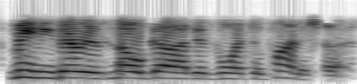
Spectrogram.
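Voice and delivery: normal talking voice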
